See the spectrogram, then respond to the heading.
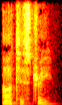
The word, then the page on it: artistry: British English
